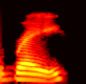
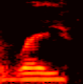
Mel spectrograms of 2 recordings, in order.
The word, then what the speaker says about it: Wraith: It's The Wraith, Abe. the Wraith. Yeah, Wraith. Okay. Great movie, even if I pronounced it wrong.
